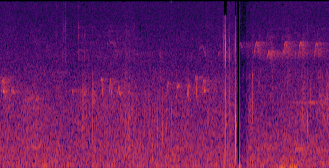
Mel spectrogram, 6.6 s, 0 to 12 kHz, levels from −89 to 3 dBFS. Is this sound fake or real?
real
